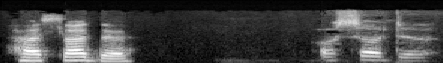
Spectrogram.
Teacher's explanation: when I read this dal sakin, I need to give it a jerk sound, okay? So instead of saying hasad, I will say hasad.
